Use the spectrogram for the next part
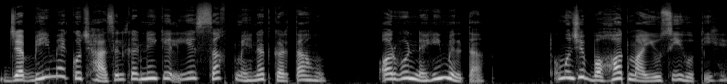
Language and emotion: Urdu, sad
